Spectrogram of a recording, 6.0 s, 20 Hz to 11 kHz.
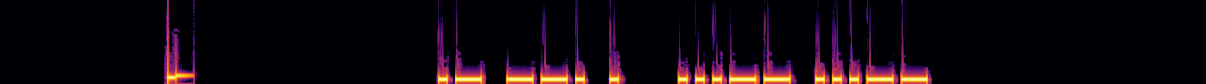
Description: Morse code, heard as a keyed tone, about 28 wpm, 700 Hz. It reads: AGE 33
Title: Practice QSO - Exchange 3 - More Info - 28wpm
